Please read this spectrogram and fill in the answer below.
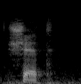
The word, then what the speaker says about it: Shet: I don't know if I'm pronouncing it right, Seth, but in Hebrew it's Shet.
